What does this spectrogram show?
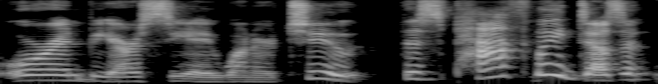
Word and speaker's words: BRCA1: Check 2 talks to p-53, bracka 1 and bracka 2 or I usually pronounce it BRCA1 and BRCA2 and others.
